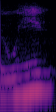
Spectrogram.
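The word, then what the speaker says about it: nuit: Jee is uh j o u r and mui is n u i t. In French we do not pronounce t's.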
